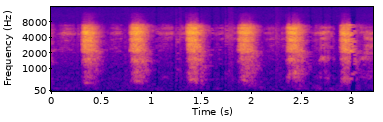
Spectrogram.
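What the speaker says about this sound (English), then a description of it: "We'll take one more round of the bellows breath." Forceful bellows breaths pushed through the nose in a breathing exercise, six sharp rhythmic huffs about half a second apart, close and distinct against quiet.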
